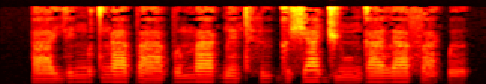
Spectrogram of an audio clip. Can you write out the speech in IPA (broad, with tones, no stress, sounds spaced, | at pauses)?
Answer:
aː˨ j e˧ ŋ o˧ t ŋ aː˧ p aː˨ p ə˧ m aː˦ ɡ͡b ɛ̃˧ t h ɨ˦˨ ɡ ə˧ ʃ a˦ d͡ʒ ũ˨˦ ɡ a˦ l a˦ f a˨ k͡p ə˨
